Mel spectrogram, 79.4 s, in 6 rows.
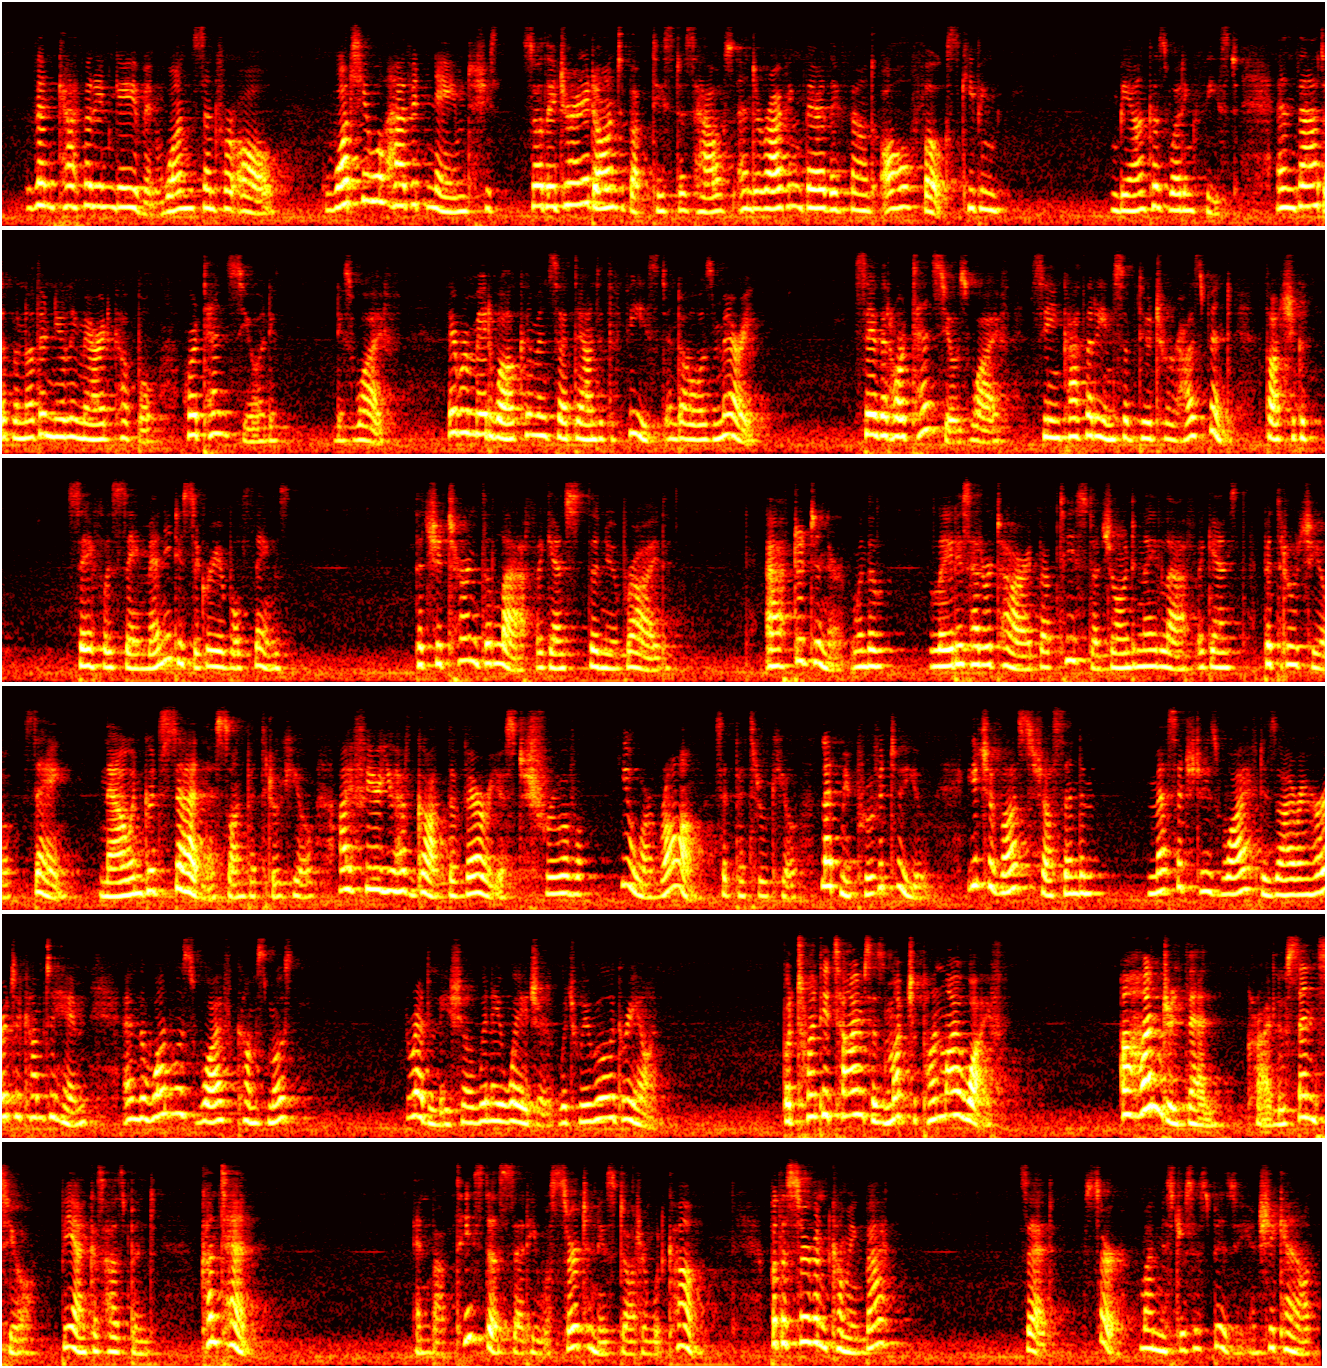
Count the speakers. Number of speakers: one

